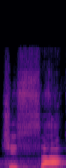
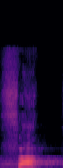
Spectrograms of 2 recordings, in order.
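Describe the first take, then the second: First: It is said slowly with a vowel after t. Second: It is said quickly with no vowel after t.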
